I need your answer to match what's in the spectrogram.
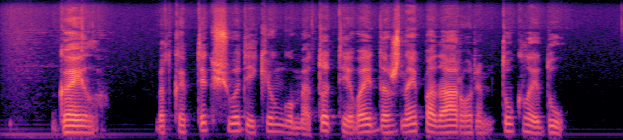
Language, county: Lithuanian, Marijampolė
